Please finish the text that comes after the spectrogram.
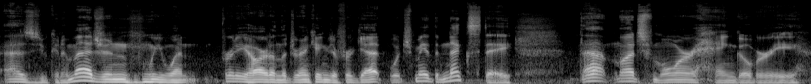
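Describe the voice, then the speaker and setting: Low-voiced, weary young man, played by an actor. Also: animated, a little slow. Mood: rueful, confiding. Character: weary hungover young man, reluctant investigator telling the story. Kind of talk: naturalistic audio drama acting and narration.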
